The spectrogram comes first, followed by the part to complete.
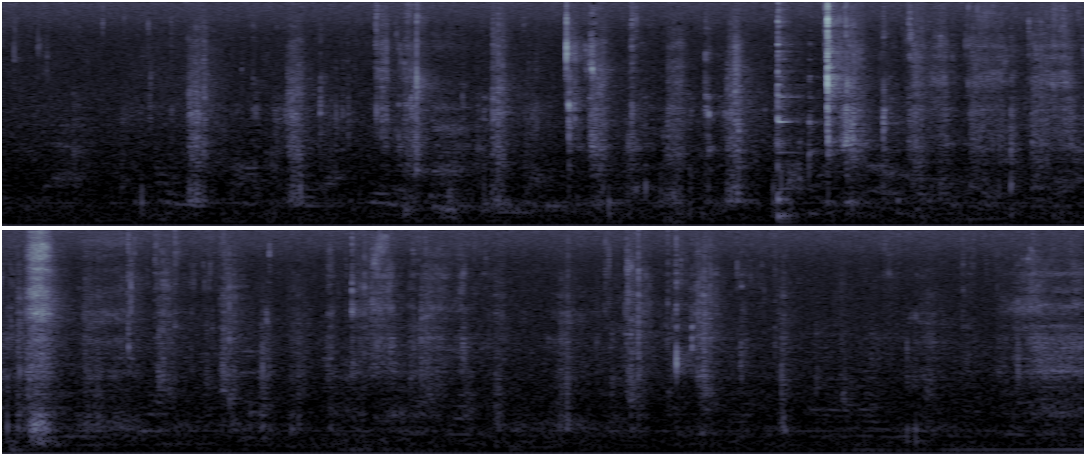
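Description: Quiet close-up eating sounds: a person chewing and slurping rice noodles in curry sauce, with many soft mouth clicks and smacks. Two sharper, louder sounds stand out about six and eight seconds in, fitting a fork and spoon knocking the glass bowl.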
